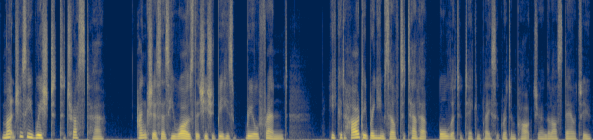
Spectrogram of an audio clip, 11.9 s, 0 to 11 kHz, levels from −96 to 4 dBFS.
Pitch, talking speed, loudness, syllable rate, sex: 170 Hz, 200 wpm, -20 LUFS, 4.7 syllables/s, female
